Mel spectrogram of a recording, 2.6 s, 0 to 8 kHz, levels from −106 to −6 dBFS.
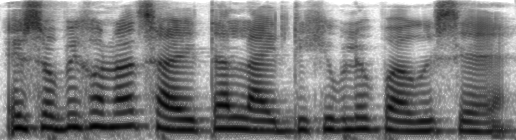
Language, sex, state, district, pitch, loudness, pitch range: Assamese, female, Assam, Kamrup Metropolitan, 235 Hz, -14 LUFS, 215-265 Hz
